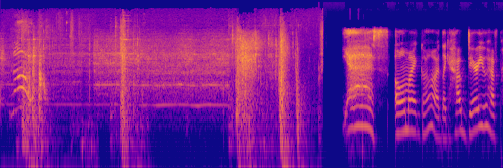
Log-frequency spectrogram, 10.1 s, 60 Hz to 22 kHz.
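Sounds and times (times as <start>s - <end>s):
door being kicked in: 0.3s - 3.1s, 4.5s - 6.5s
speech: 8.2s - 10.0s.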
